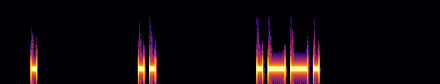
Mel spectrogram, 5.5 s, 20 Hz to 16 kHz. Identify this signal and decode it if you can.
Morse code, heard as a keyed tone, about 17 wpm, 700 Hz. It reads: E I P
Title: USA Call Signs - 5 Characters - 6x Character Spacing - 17wpm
